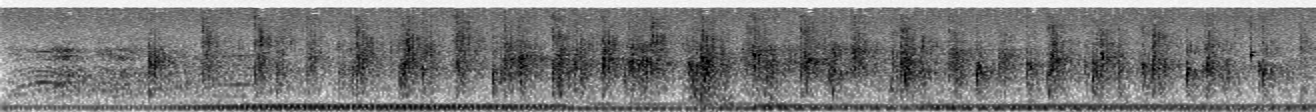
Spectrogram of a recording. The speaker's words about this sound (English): So as they do in the graduation, too late to say hold your applause. Y'all already did that.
